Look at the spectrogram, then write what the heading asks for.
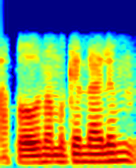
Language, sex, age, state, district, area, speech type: Malayalam, male, 18-30, Kerala, Malappuram, rural, conversation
